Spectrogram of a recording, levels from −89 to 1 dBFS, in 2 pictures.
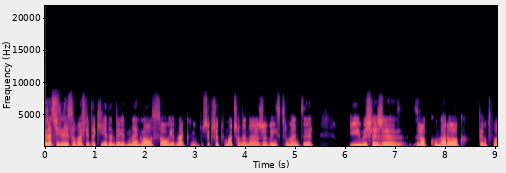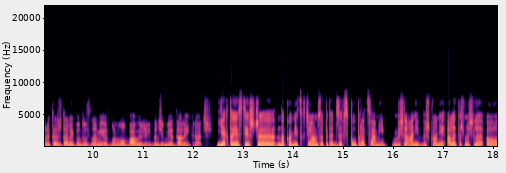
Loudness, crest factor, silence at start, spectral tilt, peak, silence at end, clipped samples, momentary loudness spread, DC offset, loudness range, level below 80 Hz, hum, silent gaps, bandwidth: -23 LUFS; 18 dB; 0 s; -6 dB/octave; -6 dBFS; 0 s; under 0.1%; 9 LU; under 0.1%; 5 LU; -70 dBFS; none; 5.41-5.46 s, 5.81-6.06 s, 8.61-8.66 s, 15.90-15.94 s; 8.4 kHz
